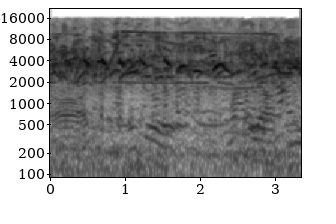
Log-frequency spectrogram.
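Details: Orange-headed thrush competing at a bird contest in Jogja, having travelled from Bali, pours out a rich, rapid, varied song of high whistles and chatter, overlapped by other songbirds and crowd voices.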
